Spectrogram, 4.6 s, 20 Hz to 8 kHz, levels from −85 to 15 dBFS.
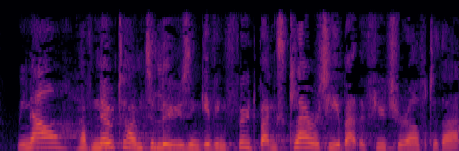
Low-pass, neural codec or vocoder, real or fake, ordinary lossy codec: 7.2 kHz; none; real; none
